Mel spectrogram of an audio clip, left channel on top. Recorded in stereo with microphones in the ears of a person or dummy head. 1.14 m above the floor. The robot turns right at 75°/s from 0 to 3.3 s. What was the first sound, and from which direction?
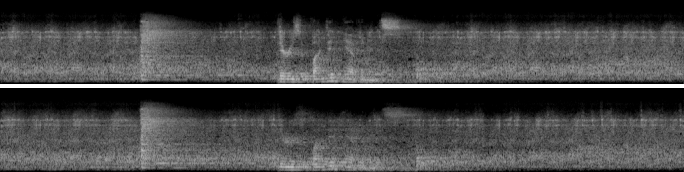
A snare drum, 5° left (ahead or behind).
